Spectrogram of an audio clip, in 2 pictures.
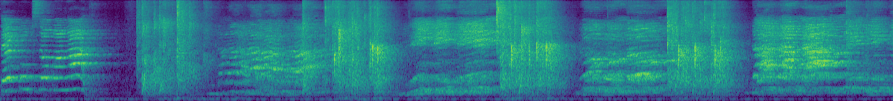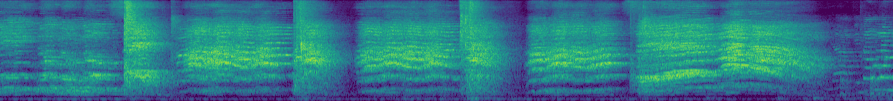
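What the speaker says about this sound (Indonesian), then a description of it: "tepuk semangat." Classroom students doing the rhythmic 'tepuk semangat' spirit clap: loud group claps and thumps in patterned bursts, mixed with children chanting along and a teacher's voice, close and energetic, repeating across the room.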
